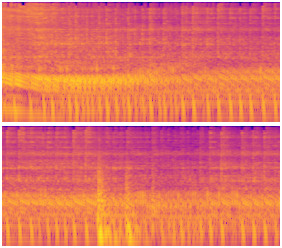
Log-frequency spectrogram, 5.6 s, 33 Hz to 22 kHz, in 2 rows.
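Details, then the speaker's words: Stihl 440/460 hybrid chainsaw held at full throttle on its first tank since a rebuild, rings bedding in. It burbles unevenly instead of screaming clean, four-stroking from a quite rich carb left unadjusted during running-in. "So it is quite rich. It is 4-stroking on full throttle, but it's running in for this first tank of fuel."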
